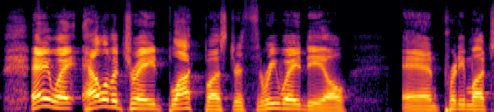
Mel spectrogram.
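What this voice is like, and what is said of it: Usual voice. Nothing is said of it.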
